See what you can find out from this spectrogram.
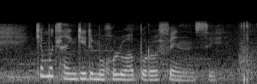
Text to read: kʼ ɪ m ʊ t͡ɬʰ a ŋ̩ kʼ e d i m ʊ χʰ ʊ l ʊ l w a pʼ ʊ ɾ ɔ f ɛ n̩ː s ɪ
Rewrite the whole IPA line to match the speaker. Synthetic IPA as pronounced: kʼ ɪ m ʊ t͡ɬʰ a ŋ̩ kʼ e d i m ʊ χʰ ʊ l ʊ w a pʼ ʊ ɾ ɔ f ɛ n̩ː s ɪ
